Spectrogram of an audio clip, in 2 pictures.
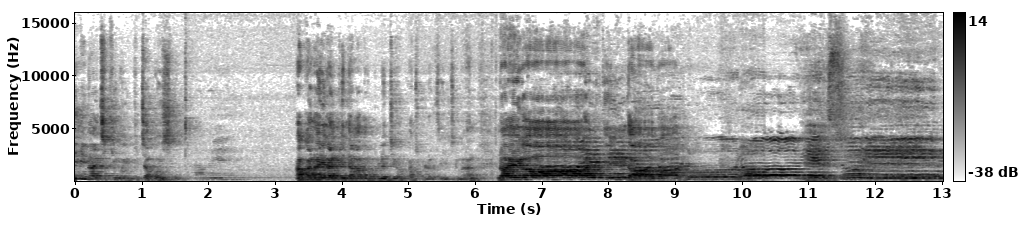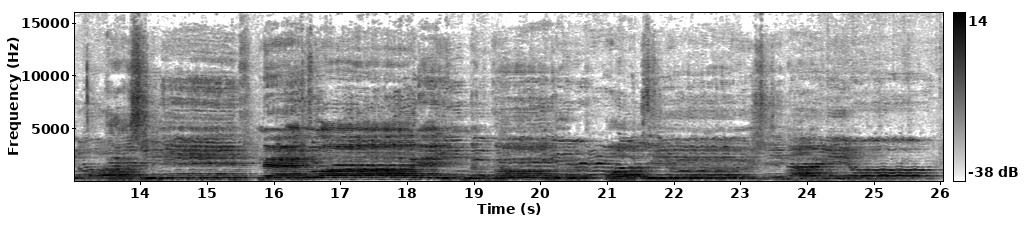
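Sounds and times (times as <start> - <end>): man singing a hymn: 6.3 - 10.4, 13.2 - 23.8.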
